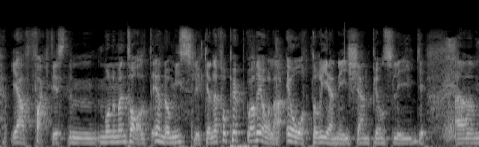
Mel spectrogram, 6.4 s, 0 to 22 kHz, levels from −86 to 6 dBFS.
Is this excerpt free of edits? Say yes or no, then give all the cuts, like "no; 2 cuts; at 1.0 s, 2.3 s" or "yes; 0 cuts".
yes; 0 cuts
